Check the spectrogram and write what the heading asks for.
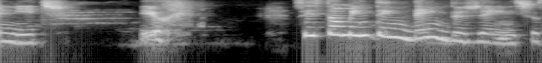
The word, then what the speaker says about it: Nietzsche: Que tem gente que pronuncia Nietzsche, né? Eu fui descobrir só depois que falavam Nietzsche, porque meu primo me corrigiu falando, porque é Nietzsche.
